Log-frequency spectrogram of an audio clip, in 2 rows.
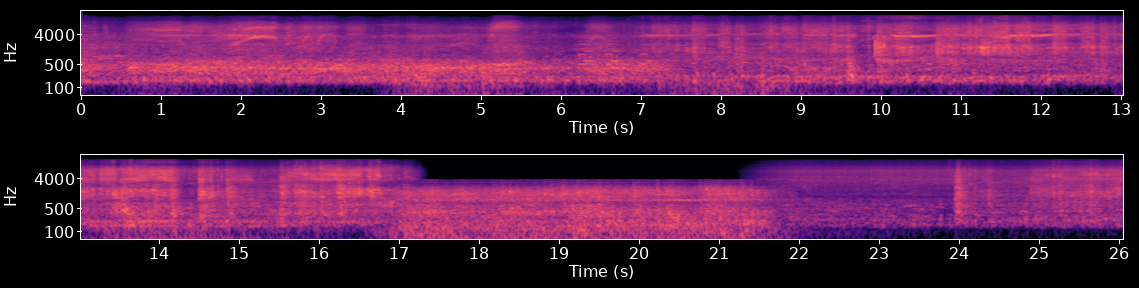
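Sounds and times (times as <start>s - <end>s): high electric motor whine: 0.0s - 18.0s, 20.1s - 23.9s
clicking and rattling: 12.7s - 17.0s.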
